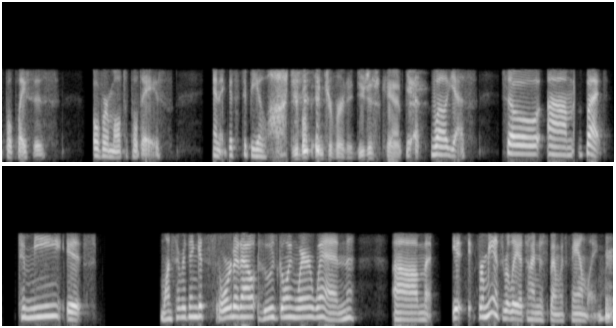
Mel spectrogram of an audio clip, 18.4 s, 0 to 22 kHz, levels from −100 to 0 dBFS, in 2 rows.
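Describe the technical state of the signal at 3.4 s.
Unconcealed Bluetooth headset packet loss from 3.38 to 3.43 s: 22.5 ms of voice, consistent with a few lost packets, is replaced by silence or an idle pattern. This leaves an abrupt hole and a briefly quieter return. Under it, the Bluetooth CVSD headset codec's one-bit adaptive delta modulation, which fits a 64 kbps link, limits the speech to 200 Hz to 3.7 kHz and adds granular hiss and scratchy sibilants.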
